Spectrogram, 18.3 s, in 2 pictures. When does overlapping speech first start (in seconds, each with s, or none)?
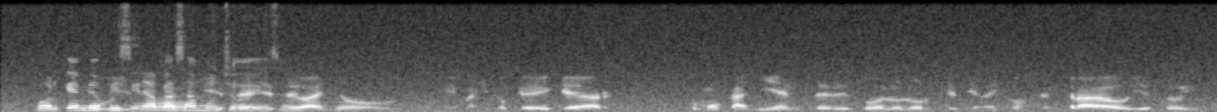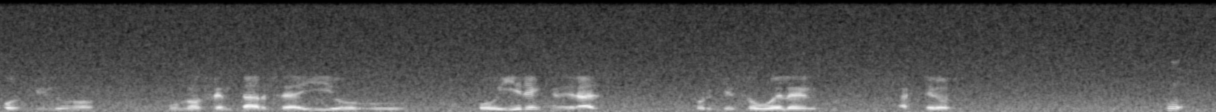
0.7 s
